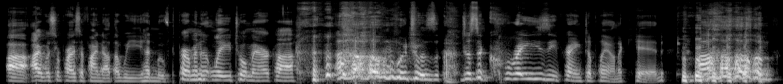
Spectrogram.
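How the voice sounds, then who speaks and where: A woman whose first language is Hebrew, a podcast guest telling stories in a lively, chatty way and laughing often. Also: medium pitch, normal speed. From Israel. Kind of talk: casual chat.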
